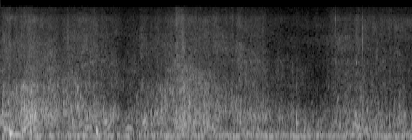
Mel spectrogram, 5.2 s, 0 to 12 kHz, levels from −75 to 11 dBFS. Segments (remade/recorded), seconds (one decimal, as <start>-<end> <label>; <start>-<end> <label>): 0.0-5.2 remade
